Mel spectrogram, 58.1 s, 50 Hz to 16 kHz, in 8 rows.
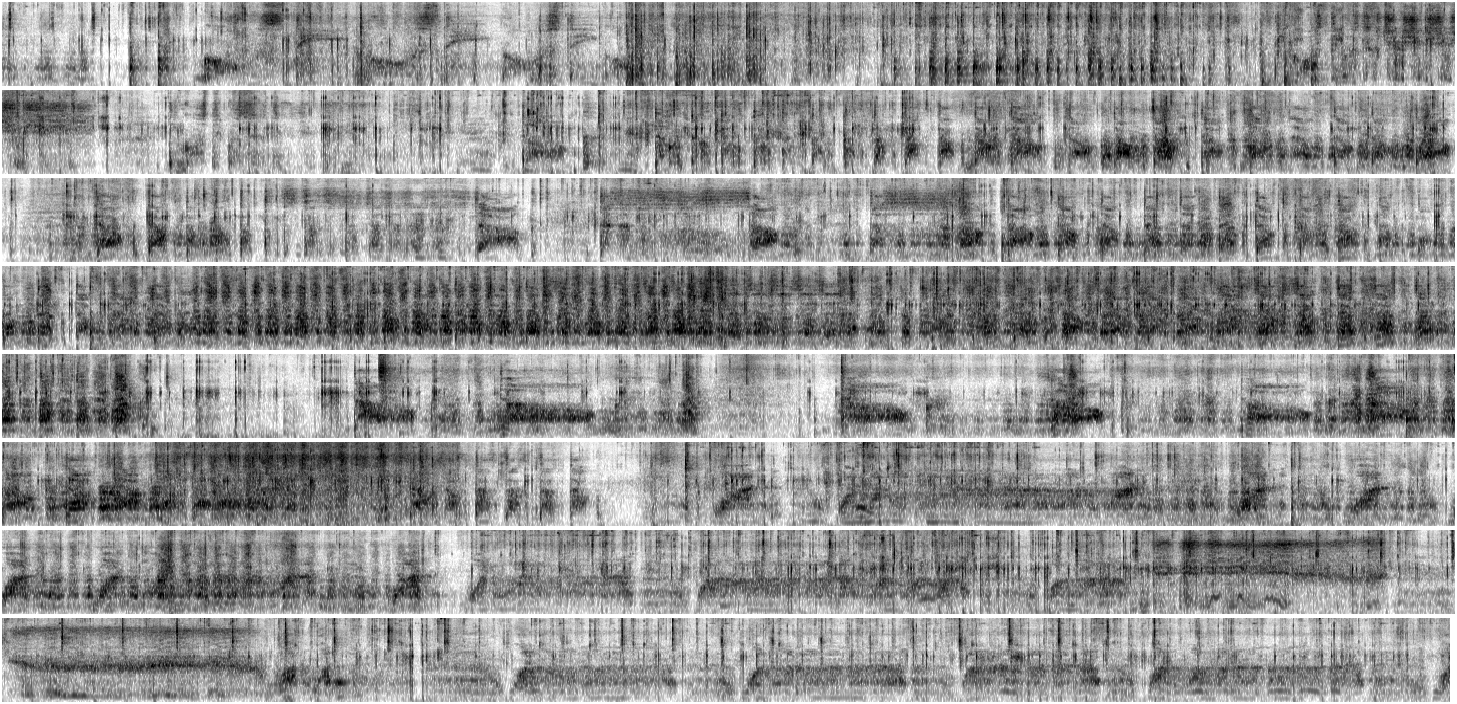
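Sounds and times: paper rustling: 0.0s - 50.7s
pen scribbling on paper: 0.0s - 58.0s.

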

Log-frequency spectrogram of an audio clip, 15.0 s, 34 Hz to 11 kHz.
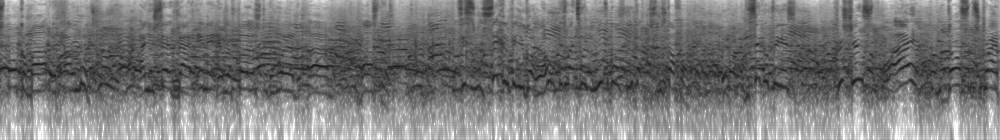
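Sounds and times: men arguing: 0.0s - 15.0s.

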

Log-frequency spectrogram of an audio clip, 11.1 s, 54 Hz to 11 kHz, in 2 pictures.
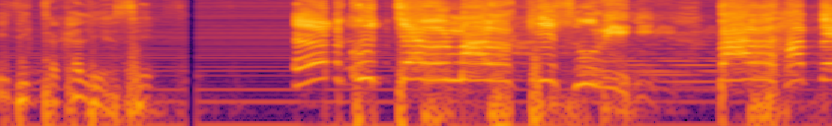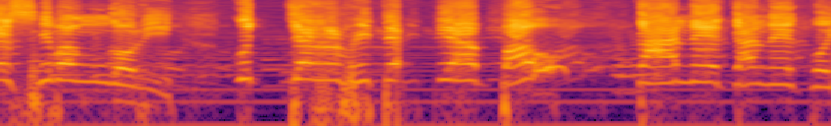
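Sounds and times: electrical mains hum: 0.0s - 11.0s
loud voice through microphones: 2.0s - 11.0s.

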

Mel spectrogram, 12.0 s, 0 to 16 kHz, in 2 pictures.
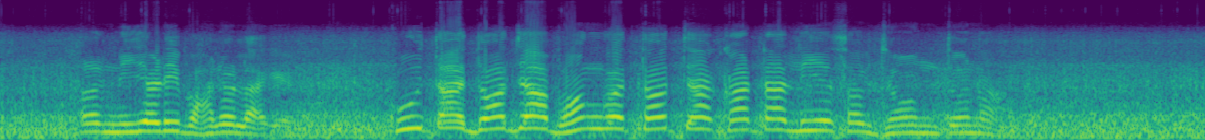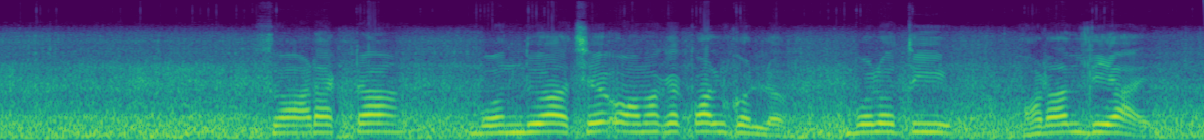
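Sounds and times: wind and road noise: 0.0s - 12.0s.

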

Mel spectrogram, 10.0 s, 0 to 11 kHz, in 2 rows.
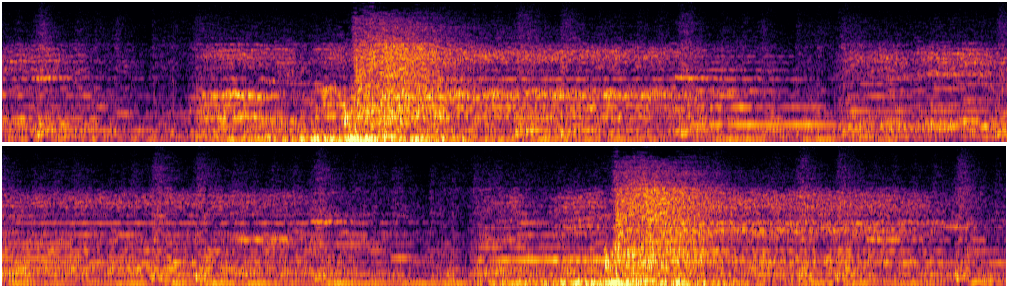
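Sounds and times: background music: 0.0s - 10.0s
swoosh hit: 1.0s - 3.2s, 7.6s - 9.2s.

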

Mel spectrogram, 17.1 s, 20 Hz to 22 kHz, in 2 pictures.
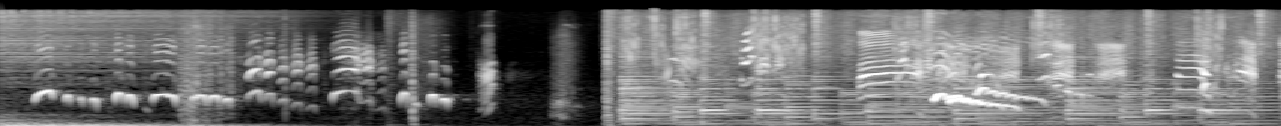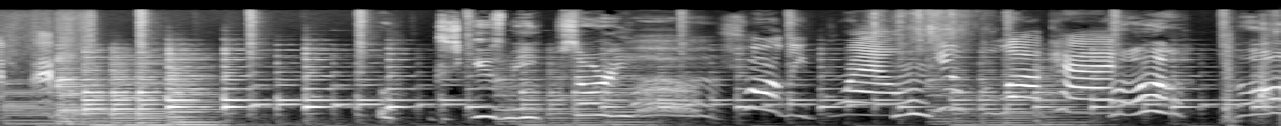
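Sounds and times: high chirping cartoon calls: 0.0s - 3.4s, 4.3s - 9.0s.

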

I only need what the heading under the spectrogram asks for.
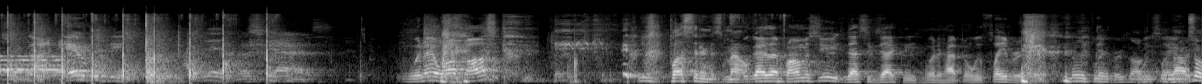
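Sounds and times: sharp hand claps: 0.0s - 2.8s.

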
